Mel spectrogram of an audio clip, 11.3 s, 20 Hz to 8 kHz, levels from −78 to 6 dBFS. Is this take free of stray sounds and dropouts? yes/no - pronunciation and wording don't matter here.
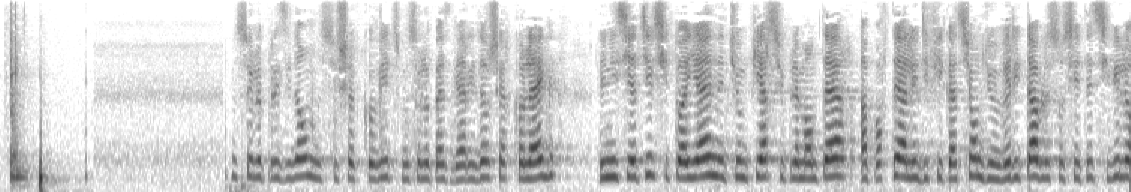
yes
